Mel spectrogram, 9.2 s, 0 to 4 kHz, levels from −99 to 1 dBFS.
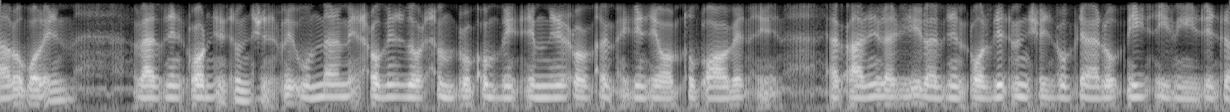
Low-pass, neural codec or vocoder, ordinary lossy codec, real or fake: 3.6 kHz; autoencoder, 22.05 kHz, a latent of 192 numbers a frame, VITS, trained on many speakers; none; fake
